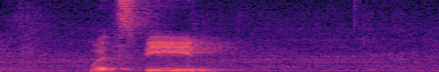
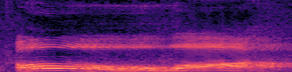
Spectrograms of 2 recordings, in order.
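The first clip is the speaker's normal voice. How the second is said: sudden high, loud cry at the screen; shocked outburst; 5 semitones higher, 7 dB louder than usual. Real, not acted. Fan watching his team blunder, shocked loud cry. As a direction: blurt it out in disbelief. Reacting to bad play live.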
